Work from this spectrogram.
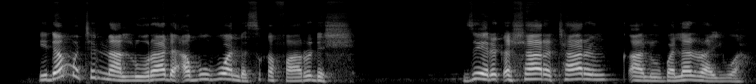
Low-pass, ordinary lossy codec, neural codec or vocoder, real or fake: none; none; autoencoder, 48 kHz, 128 numbers a frame, DAC-VAE, trained on Japanese speech; fake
